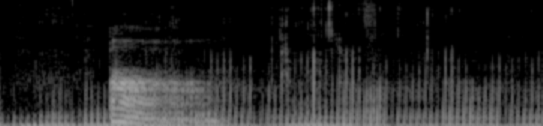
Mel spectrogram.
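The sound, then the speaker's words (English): A kitten purrs loudly in a low, steady rumble, with a brief higher-pitched mew-like cry near the start rising above the continuous vibrating drone. “But now she wants to purr.”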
